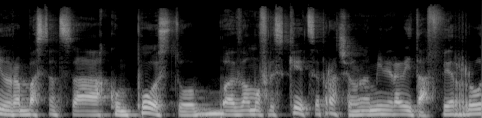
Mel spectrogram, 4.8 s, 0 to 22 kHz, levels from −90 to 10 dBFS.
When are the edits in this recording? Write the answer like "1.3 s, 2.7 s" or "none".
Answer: none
